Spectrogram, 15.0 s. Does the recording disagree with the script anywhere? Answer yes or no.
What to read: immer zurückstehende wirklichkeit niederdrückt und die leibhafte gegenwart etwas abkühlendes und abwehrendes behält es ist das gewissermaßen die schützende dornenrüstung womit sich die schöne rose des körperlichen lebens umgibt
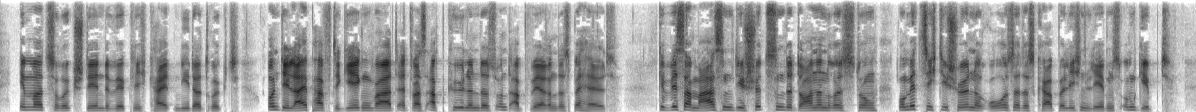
yes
